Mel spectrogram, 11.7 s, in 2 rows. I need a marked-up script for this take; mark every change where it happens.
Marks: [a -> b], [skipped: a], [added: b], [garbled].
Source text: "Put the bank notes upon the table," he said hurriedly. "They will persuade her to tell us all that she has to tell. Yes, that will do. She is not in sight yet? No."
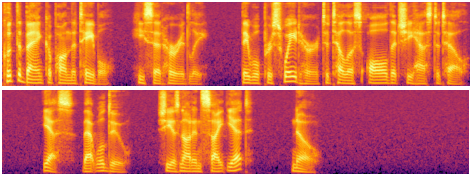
"Put the bank [skipped: notes] upon the table," he said hurriedly. "They will persuade her to tell us all that she has to tell. Yes, that will do. She is not in sight yet? No."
